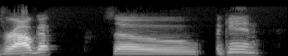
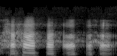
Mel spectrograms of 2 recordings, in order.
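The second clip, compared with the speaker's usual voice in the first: mock laugh; 6 dB quieter, faster than usual.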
